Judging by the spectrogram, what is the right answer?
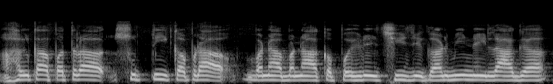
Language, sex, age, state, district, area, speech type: Maithili, female, 60+, Bihar, Darbhanga, urban, spontaneous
